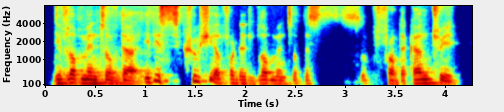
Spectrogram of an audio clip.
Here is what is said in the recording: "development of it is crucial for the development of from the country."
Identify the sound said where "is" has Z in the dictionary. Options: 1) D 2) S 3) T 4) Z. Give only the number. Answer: 2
